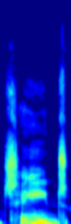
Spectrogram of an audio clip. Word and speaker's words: change: Why do we have a silent E in change, orange, large, language, and avenge? What would it say? What would this say without the E? It would say chang. So the G softens to J because of the E in these words.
